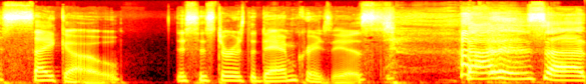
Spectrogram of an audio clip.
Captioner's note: laughs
